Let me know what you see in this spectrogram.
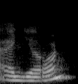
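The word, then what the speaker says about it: أجرا: Kalau huruf ro, ajron. Iya, betul. Ketika dia tanwin fathah juga ajron aziman misalnya ya, ajron ron tetap tebal juga.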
